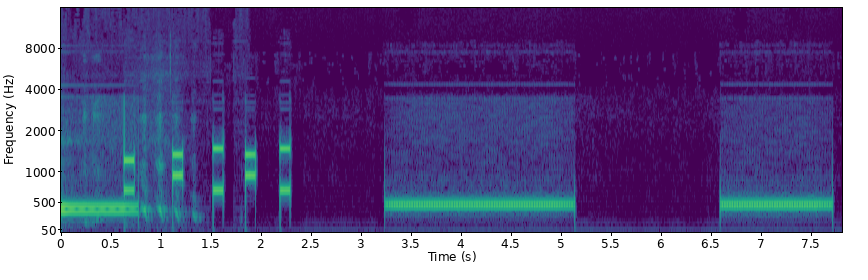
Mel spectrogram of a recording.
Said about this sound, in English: We're about to dial his phone number. You ready? Yep. Okay, here we go,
